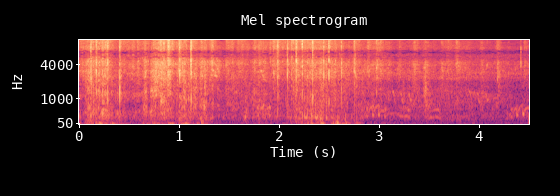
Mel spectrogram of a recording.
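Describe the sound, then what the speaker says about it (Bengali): Pigeons leaving a coop one after another, with continuous close cooing and bursts of wing flapping at a busy, steady level. "সব কবুতর বেরোচ্ছে।"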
